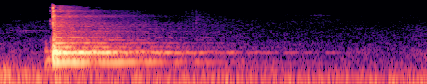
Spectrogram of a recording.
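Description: Solo violin playing a single loud, sharp pizzicato (plucked) stroke about a quarter second in, which rings for about a second and fades away.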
